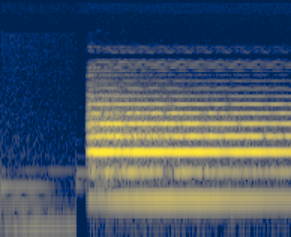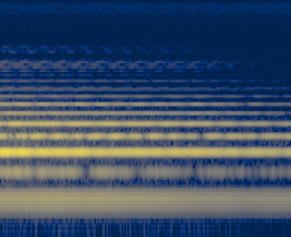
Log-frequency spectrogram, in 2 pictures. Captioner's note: church bells chiming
